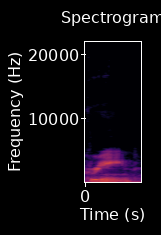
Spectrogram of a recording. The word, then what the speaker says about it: Greene: pigeon asked politely I'm your new student my name is green that's green with a silent e at the end and I just moved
